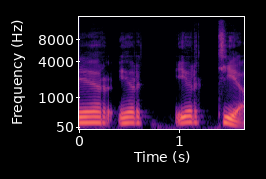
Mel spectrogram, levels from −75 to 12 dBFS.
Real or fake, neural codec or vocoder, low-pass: fake; codec, 44.1 kHz, 7.8 kbps, DAC; 14.4 kHz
